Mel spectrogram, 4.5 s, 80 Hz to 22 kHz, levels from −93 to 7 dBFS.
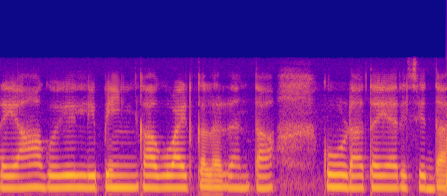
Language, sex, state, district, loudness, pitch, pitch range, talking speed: Kannada, female, Karnataka, Bidar, -14 LUFS, 210 Hz, 205-210 Hz, 135 wpm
